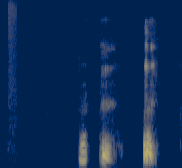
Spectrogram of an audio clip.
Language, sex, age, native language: Icelandic, male, 70-79, Icelandic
